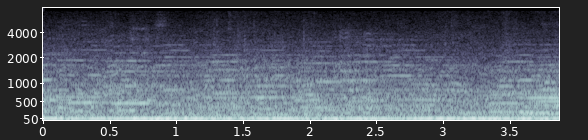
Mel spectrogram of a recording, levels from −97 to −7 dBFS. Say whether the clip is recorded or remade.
recorded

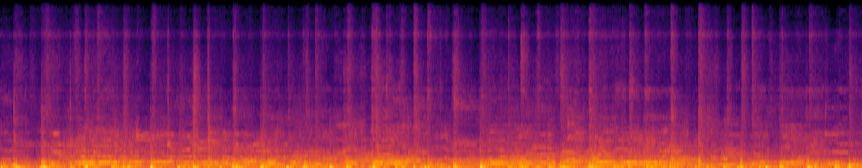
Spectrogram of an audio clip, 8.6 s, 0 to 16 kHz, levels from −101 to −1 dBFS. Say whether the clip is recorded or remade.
remade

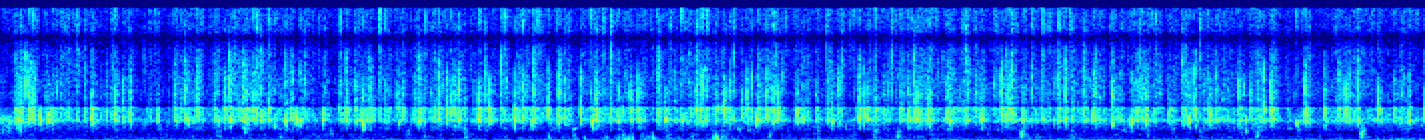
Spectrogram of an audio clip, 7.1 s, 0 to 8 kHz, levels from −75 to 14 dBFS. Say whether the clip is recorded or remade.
recorded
